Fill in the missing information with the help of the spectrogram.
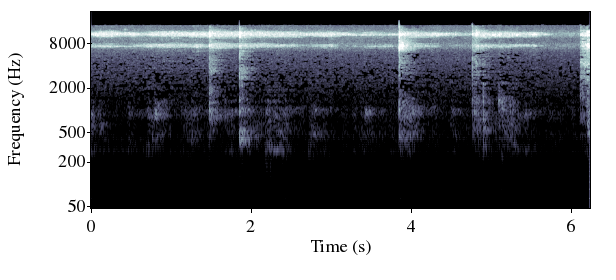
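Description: A few short, sharp clicks of a metal spoon against steel cookware while ingredients are added to a pan, over a steady faint high hiss.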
